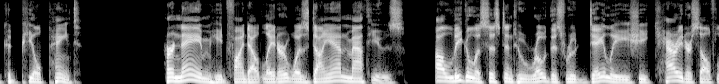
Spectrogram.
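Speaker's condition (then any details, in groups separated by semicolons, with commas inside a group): No condition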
